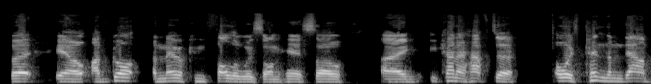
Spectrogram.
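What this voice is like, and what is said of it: Speaker's natural British-leaning accent. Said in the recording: “is that your normal accent that you're speaking with? ... Yep, that's the way I talk. I'm not faking it.”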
